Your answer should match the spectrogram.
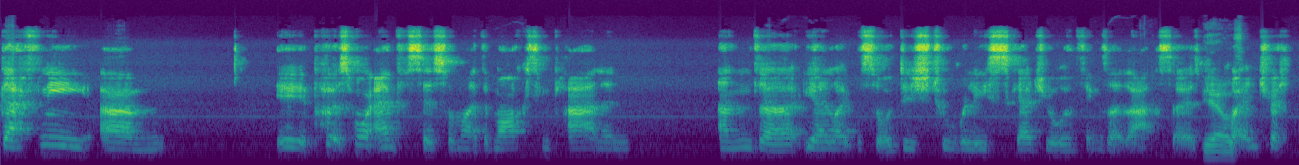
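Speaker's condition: No condition

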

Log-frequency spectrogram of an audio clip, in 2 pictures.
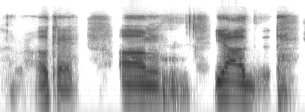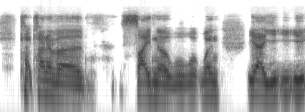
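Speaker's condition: Stuttering; stuttering since at least high school; repeated sounds

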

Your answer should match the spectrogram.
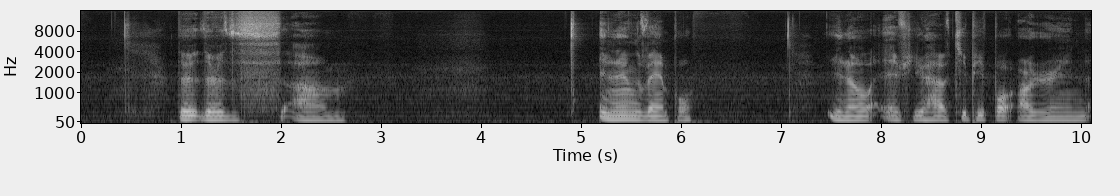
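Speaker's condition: Speech impediment

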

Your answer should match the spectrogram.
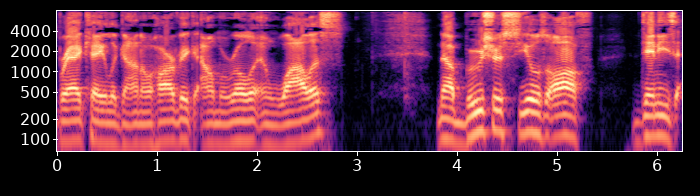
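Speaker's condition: No condition

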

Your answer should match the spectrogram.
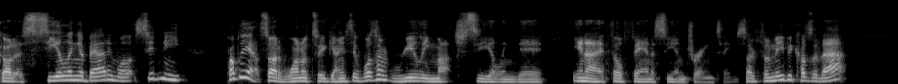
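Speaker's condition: No condition

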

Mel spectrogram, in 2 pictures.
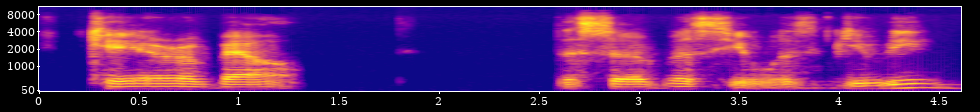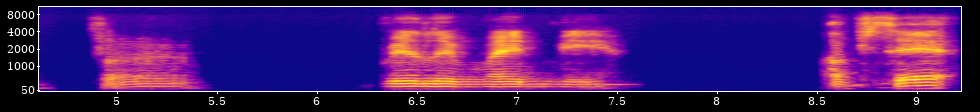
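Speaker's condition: Cerebral palsy

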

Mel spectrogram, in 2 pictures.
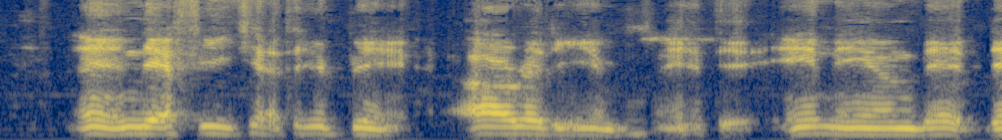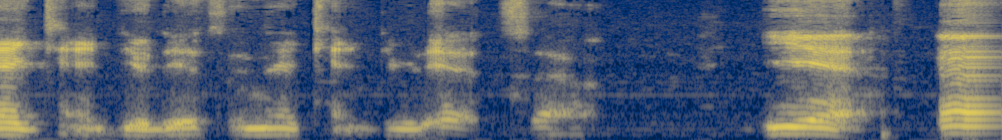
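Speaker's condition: Cerebral palsy; present from birth

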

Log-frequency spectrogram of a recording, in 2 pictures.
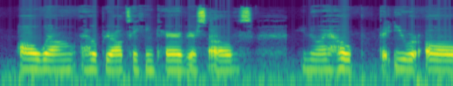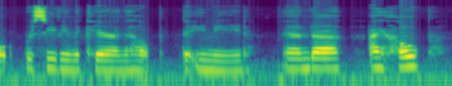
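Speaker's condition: No condition

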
